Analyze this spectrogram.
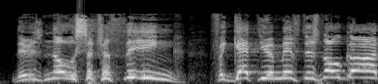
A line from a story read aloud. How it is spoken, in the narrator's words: angrily he would scream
